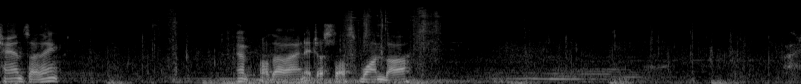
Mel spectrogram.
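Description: Footsteps splash through shallow mud and water.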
